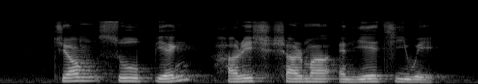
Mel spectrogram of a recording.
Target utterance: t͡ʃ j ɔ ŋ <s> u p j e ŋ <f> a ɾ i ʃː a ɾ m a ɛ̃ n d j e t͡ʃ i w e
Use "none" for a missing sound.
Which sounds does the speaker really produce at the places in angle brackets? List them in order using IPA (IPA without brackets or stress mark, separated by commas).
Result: s, h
